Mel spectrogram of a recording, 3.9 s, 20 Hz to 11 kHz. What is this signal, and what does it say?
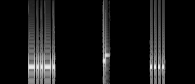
Morse code, heard as a keyed tone, about 28 wpm, 700 Hz. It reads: / H
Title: Single Character (Letter:Number:Punctuation:Prosign) 30wpm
